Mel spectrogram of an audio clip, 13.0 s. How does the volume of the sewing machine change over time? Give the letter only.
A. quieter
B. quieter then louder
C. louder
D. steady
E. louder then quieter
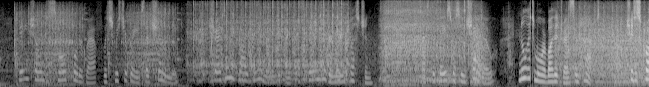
C.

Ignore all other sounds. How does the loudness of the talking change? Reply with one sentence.
The loudness of the talking goes up.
